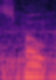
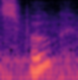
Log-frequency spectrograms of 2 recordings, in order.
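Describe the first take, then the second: First: The word has a Dutch pronunciation. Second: The word has an English pronunciation. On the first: "pronounced as Dutch" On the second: "like the English word spook"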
